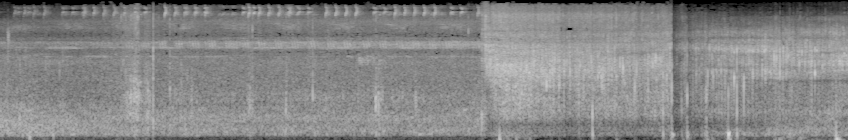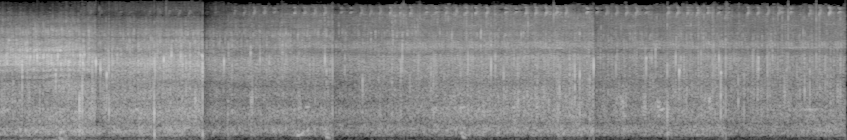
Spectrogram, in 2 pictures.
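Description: Stir-fry ingredients sizzling in hot oil in a wok on a portable gas stove. The sizzle turns suddenly much louder about six seconds in and eases off again about thirteen seconds in. Crickets chirp through the first few seconds.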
